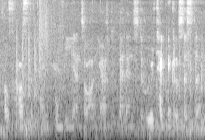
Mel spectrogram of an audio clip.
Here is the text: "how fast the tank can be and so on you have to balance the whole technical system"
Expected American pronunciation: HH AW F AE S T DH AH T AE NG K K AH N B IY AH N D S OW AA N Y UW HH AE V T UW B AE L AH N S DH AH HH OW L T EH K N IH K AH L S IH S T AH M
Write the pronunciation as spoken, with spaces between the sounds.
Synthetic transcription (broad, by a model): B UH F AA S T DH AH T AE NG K K AH N B IY AH N D S OW AA N Y UW HH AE F T UW B AE L AH N S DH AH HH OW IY T EH K N IH K AH L S IH S T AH M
